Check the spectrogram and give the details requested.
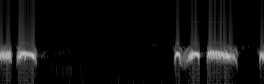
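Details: Spotted dove used as a lure for wild doves, giving a double coo, a silent gap of two seconds, then a quick broken triple phrase ending in a long steady hoot, another coo starting at the end.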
